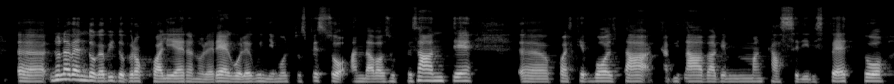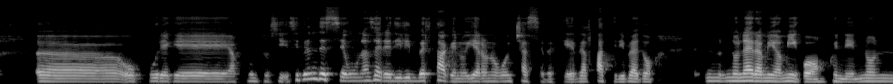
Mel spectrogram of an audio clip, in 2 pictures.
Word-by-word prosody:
ehm, 140 -3 +2
non 215 +4 +4
avendo 210 -6 +6
capito 165 +2 +2
però 150 -1 +1
quali 140 -2 +2
erano 135 -2 +1
le 120 - -1
regole. 135 -3 +4
Quindi 140 -3 -5
molto 135 +1 -8
spesso 165 +3 -1
andava 135 -1 +1
sul 140 +1 -10
pesante, 170 0 +3 0.4
ehm, 130 -1 -2
qualche 140 +3 -3
volta 150 -1 +2
capitava 145 -1 0
che 140 - -5
mi 135 0 -8
mancasse 140 -1 -5
di 125 - -7
rispetto, 155 +5 +1 0.4
ehm, 135 -2 -1
oppure 145 +1 -3
che 135 -2 -1
appunto 140 +3 -10
si 150 +2 -11
si 220 - -7
prendesse 245 -4 +1
una 165 +1 -3
serie 180 -6 0
di 155 - -3
libertà 165 +3 0
che 140 - -4
non 135 0 -6
gli 145 - -1
erano 140 0 -2
concesse 145 +1 -6
perché 130 -2 -10
in 120 - -2
realtà 135 +1 -1
ti 145 -2 -16
ripeto 130 -1 -1 0.5
n 160 -1 -5
non 165 0 +2
era 165 -2 +7
mio 150 -2 +1
amico 135 -3 +1
quindi 130 -4 -3
non 145 0 -2
145 Hz, 175 wpm, -25 LUFS, 135-155 Hz, 0.5 s, era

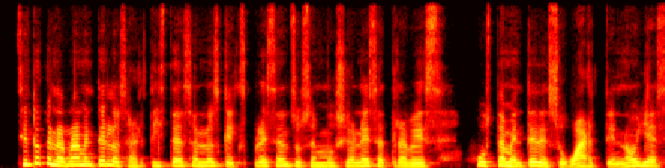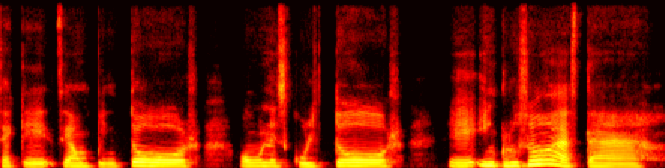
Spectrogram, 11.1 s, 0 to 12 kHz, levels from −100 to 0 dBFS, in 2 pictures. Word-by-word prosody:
siento 315 +6 +1
que 370 - +4
normalmente 265 +2 +3
los 250 -4 0
artistas 225 +4 -3
son 235 -2 -1
los 230 0 0
que - - -1
expresan 220 +4 -3
sus 220 -2 -4
emociones 210 +4 -1
a 210 - -2
través, 195 0 -2 0.2
justamente, 235 -3 +3
de 210 - +4
su 175 -2 -1
arte, 190 -4 0
¿no?, 200 +8 0
ya 225 -3 +2
sea 200 -2 -7
que 185 -2 -5
sea 200 -3 -1
un 185 +1 -4
pintor, 205 +2 +2 0.3
o - - -3
un 205 +1 -2
escultor, 200 +1 0 0.5
eh, 210 -1 -2
incluso 245 +5 +2
hasta 190 - 0
210 Hz, 160 wpm, -24 LUFS, 195-235 Hz, 0.5 s, que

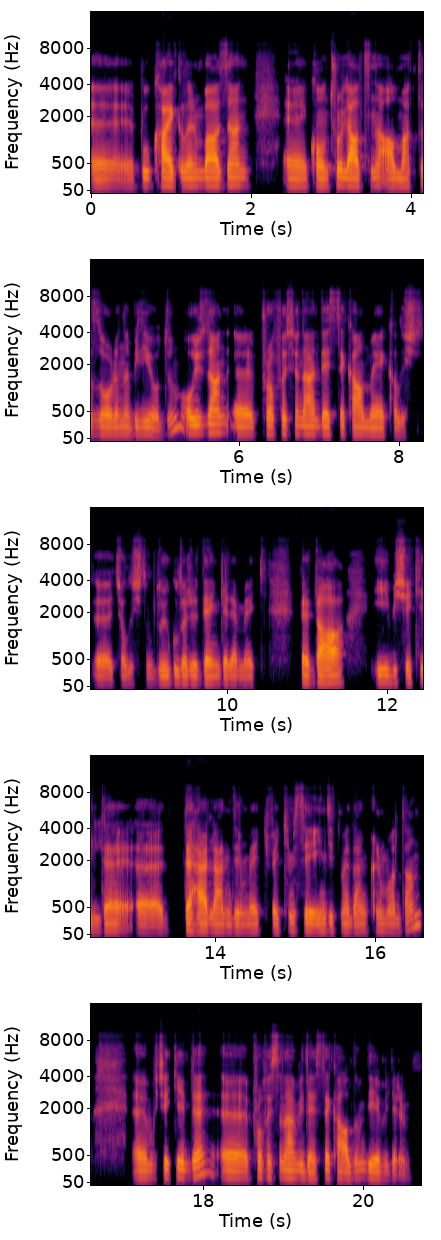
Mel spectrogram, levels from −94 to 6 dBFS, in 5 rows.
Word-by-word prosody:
Eee, 105 0 -2
bu 115 -1 -1
kaygılarım 115 0 +4
bazen, 120 0 +4 0.5
eee, 105 -1 +1
kontrol 115 +2 +1
altına 110 +1 +5
almakta 110 +2 +1
zorlanabiliyordum. 105 - -3
O 125 -11 +2
yüzden, 130 +2 +2
eee, 110 -1 +1
profesyonel 115 0 0
destek 110 0 -2
almaya 105 -1 +1
kalış 95 -2 -7
eee, 90 -2 -2
çalıştım. 90 -1 -7
Duyguları 100 0 -3
dengelemek 95 -1 -1 0.6
ve 100 0 +2
daha 105 0 +7 0.4
iyi 105 -1 -2
bir 100 - -3
şekilde, 100 0 -1
eee, 95 -1 0 0.2
değerlendirmek 100 -1 +2
ve - - 0
kimseyi 105 +1 -2
incitmeden, 100 -1 -4
kırmadan, 100 - -5 0.6
eee, 105 0 +1
bu - - -7
şekilde, 130 +8 0
eee, 110 -1 +2
profesyonel 120 -2 -1
bir 110 -2 -4
destek 105 +3 -2
aldım 105 +3 0
diyebilirim. 105 -3 -2
105 Hz, 115 wpm, -26 LUFS, 100-115 Hz, 0.6 s, daha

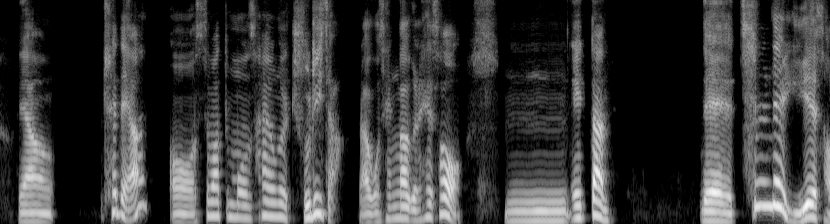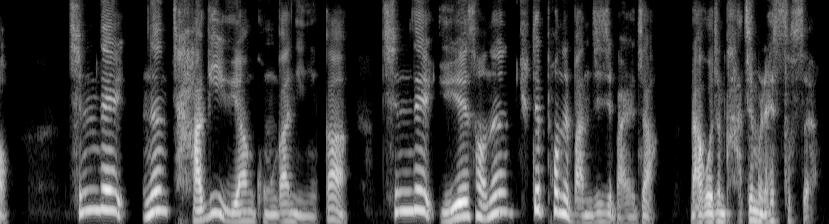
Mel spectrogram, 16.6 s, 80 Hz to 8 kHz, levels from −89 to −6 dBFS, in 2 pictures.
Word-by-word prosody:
그냥 115 -1 0 0.5
'최대한 240 +7 0 0.2
어 110 -1 -2
스마트폰 175 - -3
사용을 180 0 -2
줄이자.'라고 165 - -2
생각을 150 0 0
해서 180 +5 +2 0.4
음 125 0 -1
일단 160 -2 +4 0.9
네 125 -3 +6
침대 315 0 +4
위에서 265 +10 +4 0.6
침대는 255 -2 +1
자기 190 - 0
위한 120 +1 -1
공간이니까 105 -4 -5 0.3
'침대 255 +2 0
위에서는 190 - +3
휴대폰을 250 -6 0
만지지 105 +2 -6
말자.'라고 105 +4 -3
좀 115 0 -1
다짐을 120 -2 -2
했었어요. 125 0 -8
160 Hz, 250 characters per minute, -23 LUFS, -, 0.9 s, 네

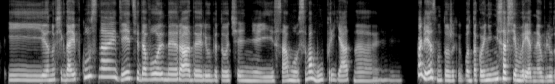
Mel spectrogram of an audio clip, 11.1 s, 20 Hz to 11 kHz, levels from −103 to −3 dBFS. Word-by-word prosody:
и 185 -1 -4
оно 195 +2 -4
всегда 200 -3 +1
и 205 - +2
вкусно, 315 +4 0
и 280 - -2
дети 250 +4 -1
довольные, 210 -1 +1
рады, 190 -2 +3
любят 180 -1 -4
очень, 175 -1 -5
и 160 -1 -5
само 170 +1 -2
самому 205 -1 0
приятно. 180 -6 -5 0.9
Полезно 260 - +4
тоже, 175 -1 -2
как 175 - -14
бы 180 - -3
он 170 - -3
такой 185 -1 0
не 195 +1 +2
не 225 +3 +3
совсем 240 -6 +5
вредное 160 -3 +1
блюдо. 165 +1 -5
190 Hz, 140 wpm, -25 LUFS, 175-220 Hz, 0.9 s, совсем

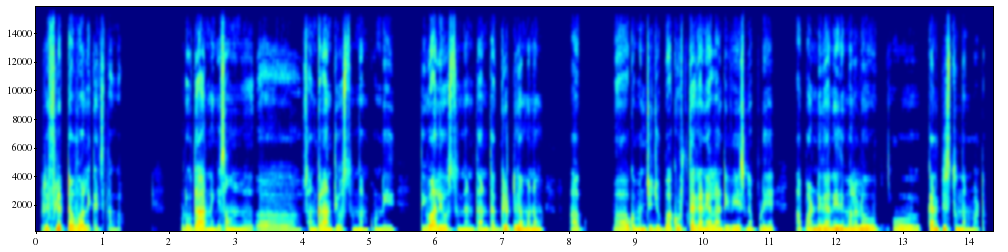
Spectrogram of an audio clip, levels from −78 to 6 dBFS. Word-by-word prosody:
Reflect 170 +2 +4
అవ్వాలి 135 -5 +2
ఖచ్చితంగా. 100 -7 -8 0.9
ఇప్పుడు 130 0 -5
ఉదాహరణకి 140 0 +3
సం 130 - +1 0.5
ఆహ్, 120 -1 -6 0.2
సంక్రాంతి 135 +2 +2
వస్తుందనుకోండి, 120 0 -3 0.5
దివాళీ 140 +3 +3
వస్తుంది. 130 -2 -2
దానికి 135 0 0
తగ్గట్టుగా 155 +4 +1
మనం, 155 +1 +1 0.5
ఆ - - -1 0.6
ఆహ్, 135 -1 0
ఒక 140 - -1
మంచి 140 +2 +3
జుబ్బా, 130 0 0
కుర్తా 150 +1 +2
కాని 135 -1 +4
అలాంటివి 130 0 0
వేసినప్పుడే, 145 +1 -1 0.4
ఆ 140 - -3
పండుగ 150 +2 +3
అనేది 160 0 +3
మనలో 150 +1 +2 0.5
ఓహ్, 135 -1 -1 0.2
కనిపిస్తుందనమాట. 140 - 0
135 Hz, 120 wpm, -25 LUFS, 125-150 Hz, 0.9 s, Reflect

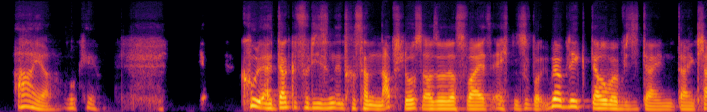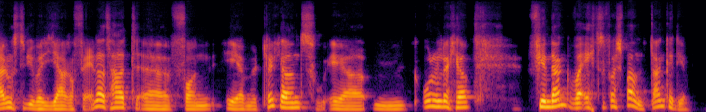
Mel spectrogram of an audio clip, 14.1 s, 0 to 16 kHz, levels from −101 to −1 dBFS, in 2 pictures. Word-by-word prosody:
Ah 185 0 +1
ja, 100 -7 -4
okay. 140 +1 -10 1.5
Ja, - - -3
cool. 175 -10 +6
Danke 160 +3 +3
für 160 0 -4
diesen 150 0 0
interessanten 135 -5 0
Abschluss. 135 +2 +1
Also, 120 0 +4
das 125 0 +2
war 115 -1 +5
jetzt 115 0 -1
echt 125 -2 -7
'n 120 - -7
super 115 -2 -4
Überblick 195 - +3
darüber, 135 -4 +5
wie - - -6
sich 110 +1 -13
dein 100 -3 -3
dein 110 -2 -2
Kleidungsstil 140 +3 -1
über 115 -2 0
die 110 - -4
Jahre 115 -2 -1
verändert 185 - -1
hat, 165 -3 0
äh, 115 -3 -3
von 110 +1 -4
eher 115 -3 -2
mit 110 0 -9
Löchern 170 -5 +2
zu 120 -10 -11
eher, 105 -2 -3
hm, 115 -1 -6
ohne 190 +1 +1
Löcher. 170 -2 +1 0.6
Vielen 185 -1 +4
Dank, 205 +5 +3
war 155 +1 +2
echt 160 - -5
super 180 +4 -6
spannend. 225 +3 -2
Danke 190 -3 -3
dir. 100 -5 -11
130 Hz, 200 wpm, -21 LUFS, 115-165 Hz, 1.5 s, cool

